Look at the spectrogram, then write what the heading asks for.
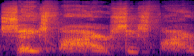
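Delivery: hasty, urgent, screamed shout. Retelling a man suddenly screaming a command at the shooters, retelling a scream. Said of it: "I just hear him screaming".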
